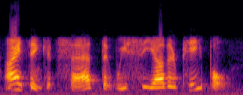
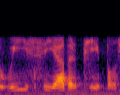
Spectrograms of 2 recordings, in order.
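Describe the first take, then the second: First: Higher, sweetly pointed wife; wife's voice. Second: Said in the usual way. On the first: A narrator's reading. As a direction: lean on it innocently. Wife's line.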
